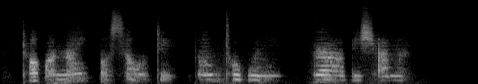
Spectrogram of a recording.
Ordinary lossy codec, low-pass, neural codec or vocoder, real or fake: none; 19.8 kHz; codec, 44.1 kHz, 0.9 kbps, DAC; fake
